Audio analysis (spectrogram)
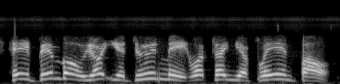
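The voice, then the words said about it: Imitated Scottish accent. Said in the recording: “everyone in their Scottish ... With the accent and everything”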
